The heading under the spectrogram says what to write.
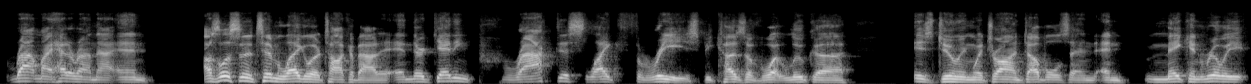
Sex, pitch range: male, 115-145 Hz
